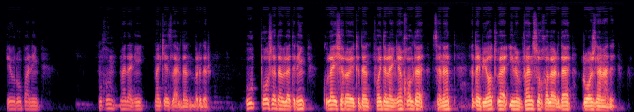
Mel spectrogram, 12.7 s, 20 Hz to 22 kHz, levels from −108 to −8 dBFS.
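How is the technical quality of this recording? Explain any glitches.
The recording's quality is hurt by two stretches of automatic gain rising. Between 2.09 and 4.24 s, and again from 4.9 to 8.22 s, the gain control judged the input too quiet and slowly pushed its gain up, by about 8 dB and then about 7 dB. The speech and the background noise swell together rather than holding a steady level.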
